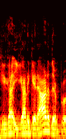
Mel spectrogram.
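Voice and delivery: acted-out scared screaming. Retelling what the fireman shouted to the man lying there, retelling a scared scream. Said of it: "He's like screaming".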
